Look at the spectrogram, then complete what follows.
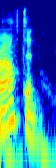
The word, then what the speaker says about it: often: Can't wait to do this more often. More often. Often. You pronounce the T real hard.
